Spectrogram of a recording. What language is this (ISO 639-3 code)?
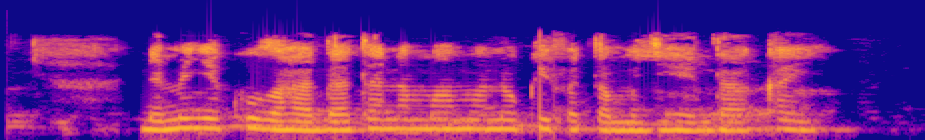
kin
